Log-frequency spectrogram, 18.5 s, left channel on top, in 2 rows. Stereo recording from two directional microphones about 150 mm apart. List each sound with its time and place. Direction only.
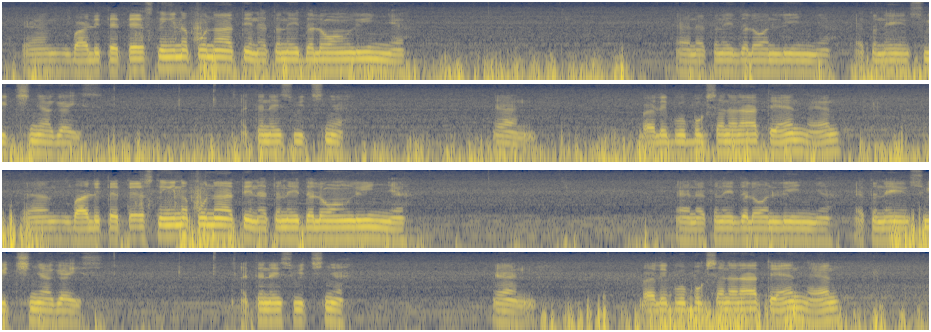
0.3 s speech: 10° left (ahead or behind)
6.7 s speech: 15° left (ahead or behind)
11.8 s speech: 25° left (ahead or behind)
14.2 s speech: 20° left (ahead or behind)
15.7 s speech: 35° left (ahead or behind); by 17.6 s centre (ahead or behind)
